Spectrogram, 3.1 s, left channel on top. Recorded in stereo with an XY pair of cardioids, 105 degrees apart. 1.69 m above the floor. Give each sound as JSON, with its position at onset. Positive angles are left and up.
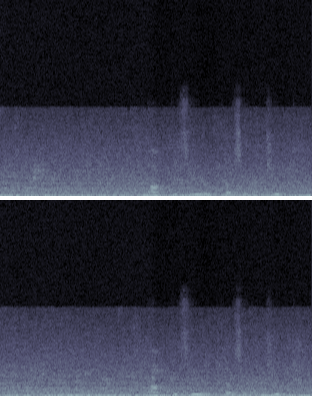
{"t": 1.5, "sound": "a man speaking", "azimuth_deg": 10, "distance_m": 1.0}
